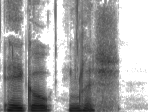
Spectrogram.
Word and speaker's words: 英語: Tanaka-san wa 英語を話しますから、英語で話してもいいです。And you did correct yourself. The first time, I think you said 映画を話します。And 映画 would be a movie. So just be careful when you're pronouncing 英語 that you distinguish it from 映画. 映画, a movie. 英語, English.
